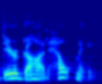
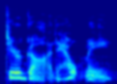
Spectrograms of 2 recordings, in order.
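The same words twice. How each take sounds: First: Said in the usual way. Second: Breathy whispered prayer, barely voiced; whispered plea. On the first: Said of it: "But I said". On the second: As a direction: beg God under your breath. Desperate plea in retold despair.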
